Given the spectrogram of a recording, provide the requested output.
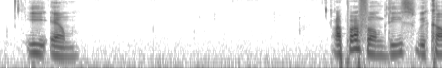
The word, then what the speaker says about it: em: That means we pronounce it as em.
